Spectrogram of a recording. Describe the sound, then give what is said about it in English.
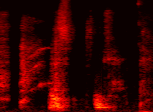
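A cat hisses and yowls at another cat in a quick series of harsh, agitated bursts, fairly loud, with no one talking over it. “Kissing at the other cat.”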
